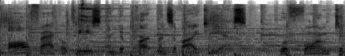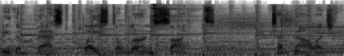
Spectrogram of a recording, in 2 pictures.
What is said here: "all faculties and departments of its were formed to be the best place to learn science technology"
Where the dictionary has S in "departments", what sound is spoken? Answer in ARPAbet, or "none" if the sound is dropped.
S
